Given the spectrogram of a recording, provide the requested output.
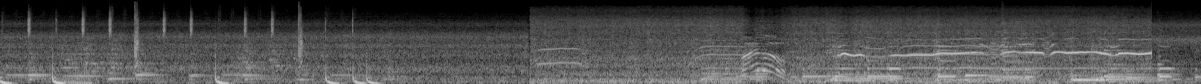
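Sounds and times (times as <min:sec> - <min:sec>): kick drum: 0:00.0 - 0:00.9, 0:02.2 - 0:02.5, 0:03.3 - 0:03.9
hi-hat: 0:00.0 - 0:03.9
plucked string notes: 0:00.0 - 0:04.0, 0:07.0 - 0:12.0.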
